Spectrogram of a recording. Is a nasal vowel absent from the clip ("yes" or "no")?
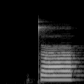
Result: yes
